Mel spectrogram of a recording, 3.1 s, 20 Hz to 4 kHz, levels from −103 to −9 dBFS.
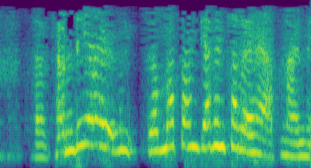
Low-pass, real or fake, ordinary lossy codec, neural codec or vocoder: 3.6 kHz; fake; MP3, 16 kbps; codec, 16 kHz, 1.1 kbps, Voila-Tokenizer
